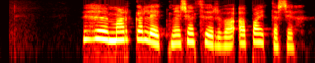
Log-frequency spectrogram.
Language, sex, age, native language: Icelandic, female, 40-49, Icelandic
